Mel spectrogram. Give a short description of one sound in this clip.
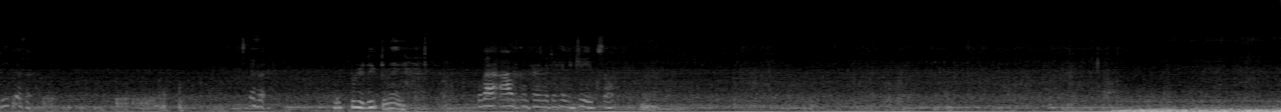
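Tyres crunch and rumble over a rocky track.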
